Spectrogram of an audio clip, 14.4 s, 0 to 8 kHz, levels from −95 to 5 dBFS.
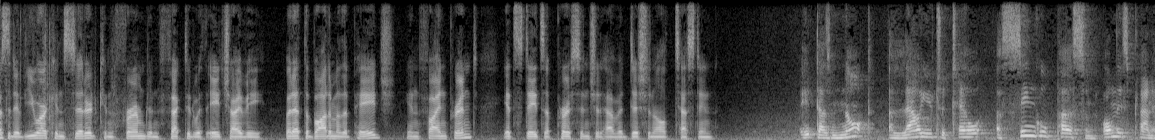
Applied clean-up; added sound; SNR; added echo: none; none; none; none.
